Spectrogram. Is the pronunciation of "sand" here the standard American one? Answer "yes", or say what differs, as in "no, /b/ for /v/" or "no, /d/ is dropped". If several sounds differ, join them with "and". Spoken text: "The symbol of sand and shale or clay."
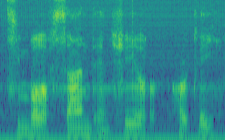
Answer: yes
